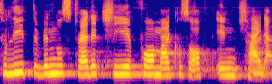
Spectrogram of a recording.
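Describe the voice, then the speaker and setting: Speaking in a German accent, a woman talks at a moderate pace with a high pitch. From Germany, Munich. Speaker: corporate executive. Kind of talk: keynote speech. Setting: stage with audience.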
